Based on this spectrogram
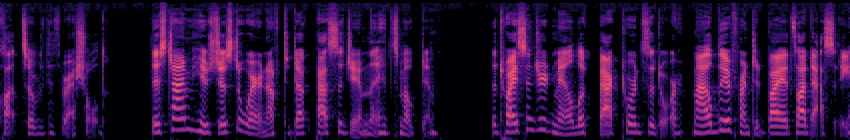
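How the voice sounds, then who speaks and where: The voice has a bright, sharp tone and moves at a very fast pace. Its sound is dry and close, with no echo. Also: woman. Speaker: fanfiction author and audiobook narrator. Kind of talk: reading aloud. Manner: soothing, sleep-inducing.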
